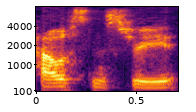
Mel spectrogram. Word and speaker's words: Houston Street: pronouncing this wrong but actually Houston Street like Houston in New York in Soho this felt in this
